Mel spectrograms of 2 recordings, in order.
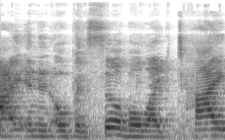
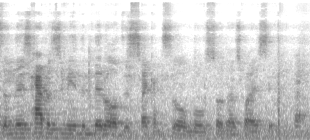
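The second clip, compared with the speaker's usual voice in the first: fast, much softer trailing explanation; rushed aside; 5 semitones lower, 10 dB quieter, much faster than usual. Real, not acted. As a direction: hurry through the aside. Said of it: "quick aside explaining".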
